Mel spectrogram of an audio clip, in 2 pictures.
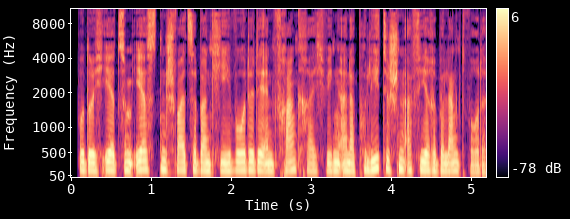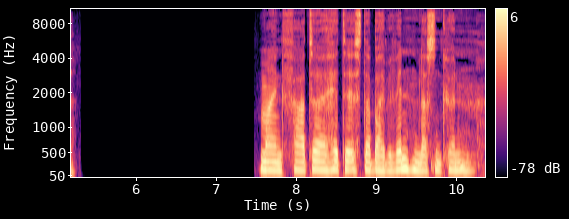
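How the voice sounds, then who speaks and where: An actress playing a serious, determined woman investigator, speaking in a measured, matter-of-fact way in a radio drama. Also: low voice, a little mellow, no echo, studio quality. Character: serious, determined woman investigator recounting her father's fate.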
